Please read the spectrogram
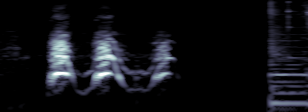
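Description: A dog barking three times in quick succession, the last bark softer.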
